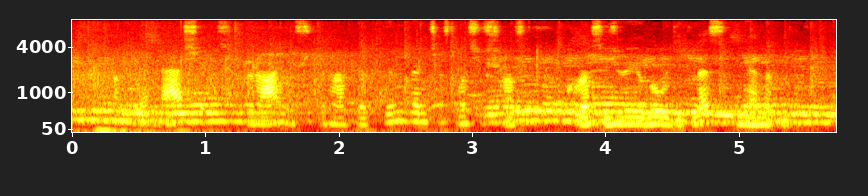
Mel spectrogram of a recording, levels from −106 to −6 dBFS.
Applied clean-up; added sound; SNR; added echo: none; Applause; 2 dB; none.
